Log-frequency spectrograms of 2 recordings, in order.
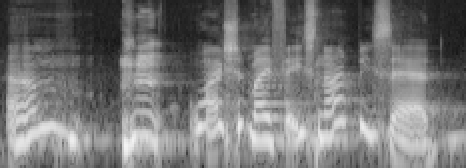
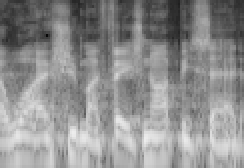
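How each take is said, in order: First: It is said in a timid, fearful manner. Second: It is said in a tough, bold manner. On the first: The speaker is deathly afraid. The speaker calls it right. "He's afraid. Deathly afraid" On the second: The speaker feels confident and unafraid. The speaker calls it wrong. "this isn't like Arnold Schwarzenegger"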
